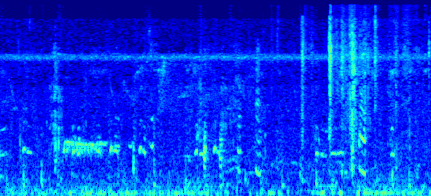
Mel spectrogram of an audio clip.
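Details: Backyard free-range chickens give soft, short clucks and a brief drawn call amid rustling, clicks and a constant high-pitched hiss.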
